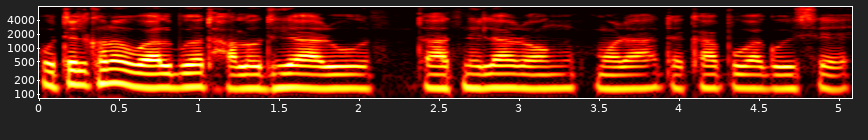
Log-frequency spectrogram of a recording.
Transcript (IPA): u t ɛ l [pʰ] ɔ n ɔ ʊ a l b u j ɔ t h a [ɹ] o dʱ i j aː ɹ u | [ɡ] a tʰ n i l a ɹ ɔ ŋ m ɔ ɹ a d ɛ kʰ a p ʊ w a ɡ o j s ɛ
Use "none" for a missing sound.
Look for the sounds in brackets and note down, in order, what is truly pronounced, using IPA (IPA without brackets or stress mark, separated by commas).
kʰ, l, d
